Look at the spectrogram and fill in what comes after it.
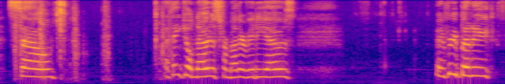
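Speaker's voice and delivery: talking through a yawn. Explaining tape tools during a tumbler demo, yawning while talking. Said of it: "I'm sorry, I'm yawning".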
